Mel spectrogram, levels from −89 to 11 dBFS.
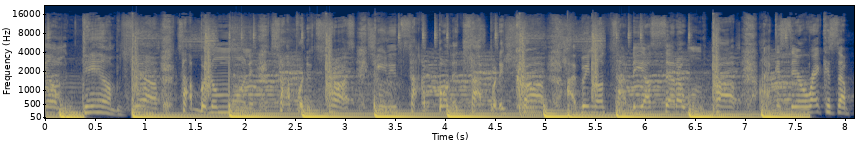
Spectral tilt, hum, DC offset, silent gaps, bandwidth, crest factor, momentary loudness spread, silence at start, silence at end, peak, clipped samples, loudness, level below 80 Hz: -5 dB/octave; none; under 0.1%; none; 16 kHz; 8 dB; 6 LU; 0 s; 0.1 s; 0 dBFS; under 0.1%; -11 LUFS; -8 dBFS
